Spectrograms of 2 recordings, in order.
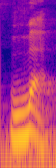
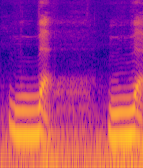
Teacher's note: ujung lidah menyentuh ujung gigi atas dza atau lebih simpelnya lebih sederhananya seperti mau digigit ujung lidahnya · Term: dz dalal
